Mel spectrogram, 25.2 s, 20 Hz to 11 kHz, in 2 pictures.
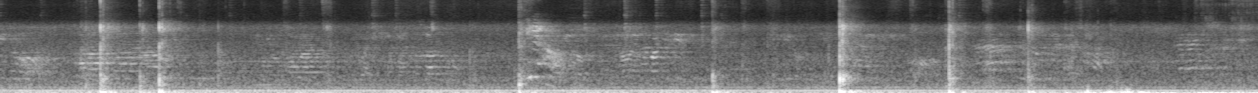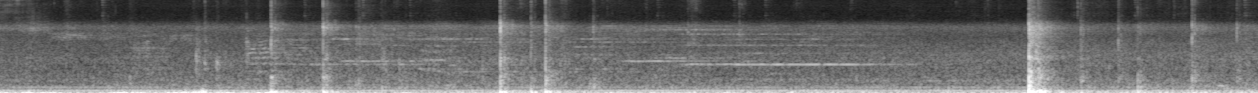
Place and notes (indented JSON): {
  "title": "天后宮, Magong City - in front of the temple",
  "date": "2014-10-22 18:14:00",
  "description": "In the square, Traffic Sound, In front of the temple",
  "latitude": "23.56",
  "longitude": "119.56",
  "altitude": "12",
  "timezone": "Asia/Taipei"
}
